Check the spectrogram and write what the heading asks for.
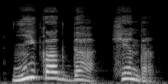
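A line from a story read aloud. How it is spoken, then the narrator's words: Exclaimed. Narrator (Russian): воскликнула Настя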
